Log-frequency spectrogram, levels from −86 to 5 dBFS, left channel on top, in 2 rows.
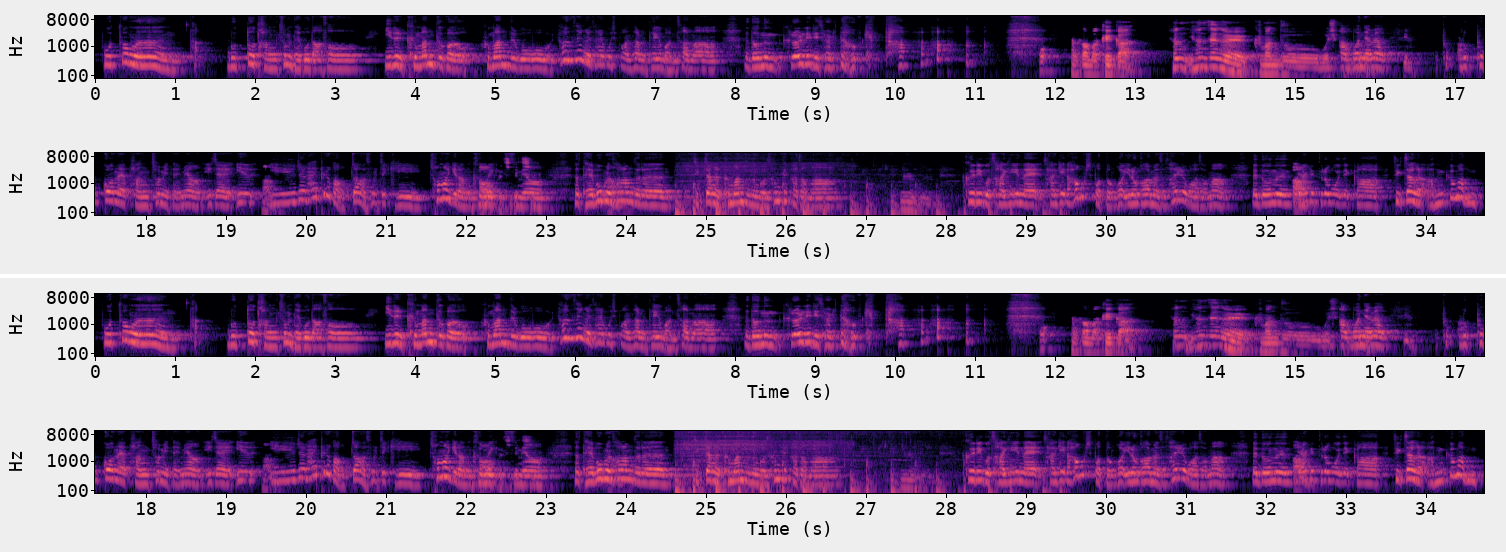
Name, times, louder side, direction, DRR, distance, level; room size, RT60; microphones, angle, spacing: voice 1, 0.1-1.3 1.7-3.3 3.6-10.6 11.4-11.9 15.6-16.2 16.9-26.7 28.2-34.6, right 1 dB, 5° right, 0.6 m, -34 dB
voice 2, 11.8-13.0 13.5-15.9 17.0-17.1 19.5-19.6 22.2-22.4 22.8-22.9 23.8-23.9 27.4-27.9 32.3-32.5, left 4 dB, 85° left, 0.6 m, -34 dB
sound 1, 24.6-29.8, right 3 dB, 70° right, 0.9 m, -46 dB
13.5 x 4.6 x 2.2 m
head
